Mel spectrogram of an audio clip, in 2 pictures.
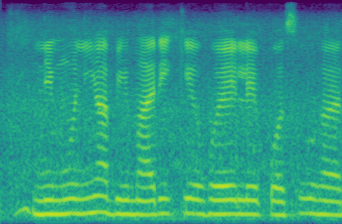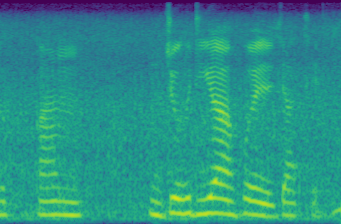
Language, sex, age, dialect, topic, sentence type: Chhattisgarhi, female, 18-24, Northern/Bhandar, agriculture, statement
